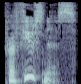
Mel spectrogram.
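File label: "profuseness", British English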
